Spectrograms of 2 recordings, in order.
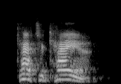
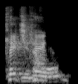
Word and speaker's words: Ketchikan: All right, and by the way, Tot said it's pronounced Ketchikan. – Ketchikan.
